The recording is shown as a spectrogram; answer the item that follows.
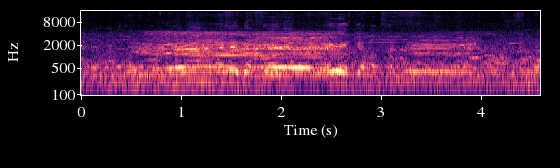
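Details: At Aftabganj haat, Dinajpur, a cow offered for sale alongside her calf gives one drawn-out moo lasting about two seconds that sags in pitch at its end, with market crowd talk continuing underneath.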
